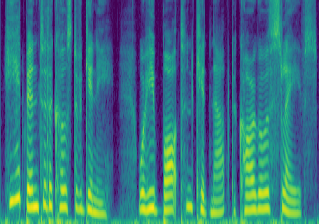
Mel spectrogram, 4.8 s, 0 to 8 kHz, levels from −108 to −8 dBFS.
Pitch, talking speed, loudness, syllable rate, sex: 205 Hz, 215 wpm, -19 LUFS, 5.4 syllables/s, female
